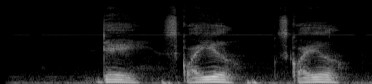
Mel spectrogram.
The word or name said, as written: xwelhixw skwayil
